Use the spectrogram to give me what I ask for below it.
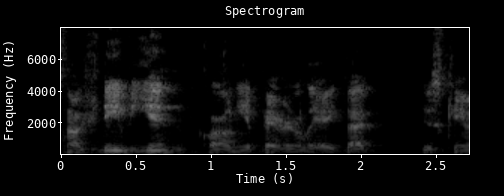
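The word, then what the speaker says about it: Jadeveon: think he's CH clown is now he's not jadav it's now jvi in Clowny apparently that just came out the other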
